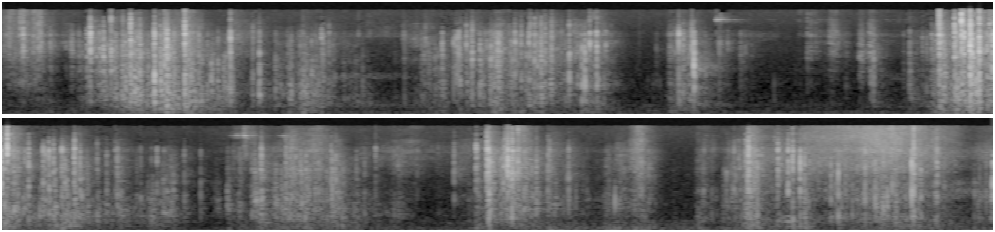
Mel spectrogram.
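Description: Fingers crumple the folded corner of a paper newspaper lying on a table, then a palm smooths and rubs the open sheet. Soft, bright crinkling and rustling come in uneven bursts that swell and fade, with brief quiet gaps between them.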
